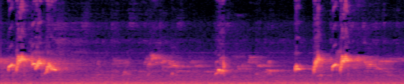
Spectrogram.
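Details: Merbah jambul, the red-whiskered bulbul, owned for one week in Singapore: a brisk chirpy phrase opens, softer notes follow, then a final cluster of sharp rising tweets, all over low background hum.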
